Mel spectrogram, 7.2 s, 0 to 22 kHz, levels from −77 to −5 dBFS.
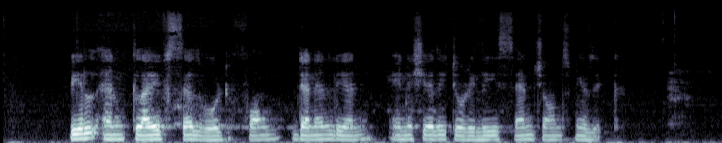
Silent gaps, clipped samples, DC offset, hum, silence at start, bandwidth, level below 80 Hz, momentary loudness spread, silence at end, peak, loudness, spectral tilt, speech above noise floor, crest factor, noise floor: none; under 0.1%; under 0.1%; none; 0.1 s; 15 kHz; -50 dBFS; 13 LU; 0.35 s; -2 dBFS; -18 LUFS; -8.5 dB/octave; 31 dB; 16 dB; -48 dBFS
